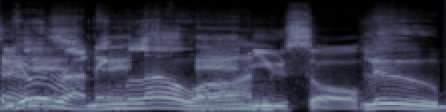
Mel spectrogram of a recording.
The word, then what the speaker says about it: Anusol: I got to say I'm going to use that pronunciation for annol. It's anusol.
